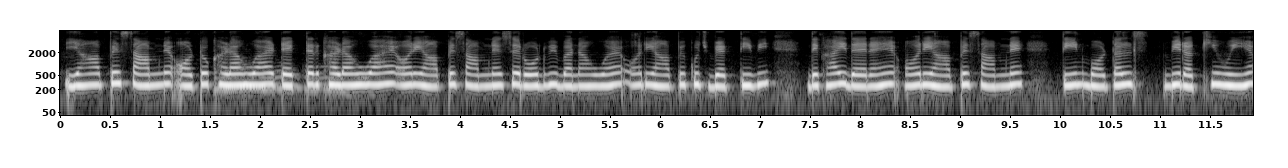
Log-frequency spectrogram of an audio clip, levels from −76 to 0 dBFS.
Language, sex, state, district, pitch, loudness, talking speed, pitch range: Hindi, female, Bihar, Jamui, 270 Hz, -13 LUFS, 210 wpm, 260-280 Hz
